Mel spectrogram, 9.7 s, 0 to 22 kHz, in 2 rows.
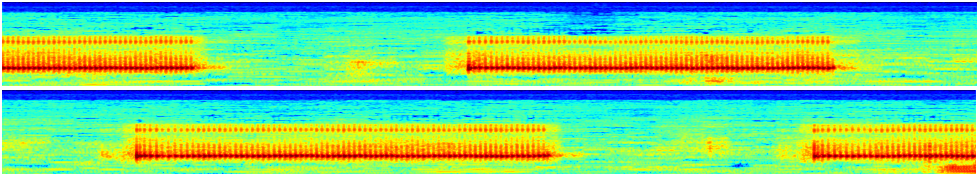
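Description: An old-style telephone rings four times in long, even bursts with gaps between them, clear and unanswered, in a 1950s radio drama.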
